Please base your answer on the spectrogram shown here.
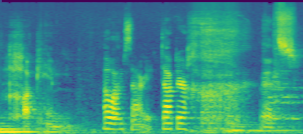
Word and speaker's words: Hackam: eat outside the house listen dr. Hackham it's pronounced knock him oh I'm sorry doctor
